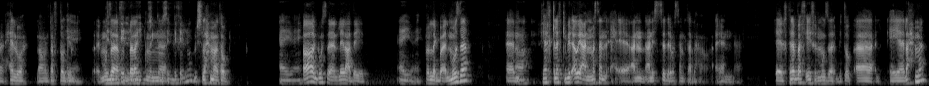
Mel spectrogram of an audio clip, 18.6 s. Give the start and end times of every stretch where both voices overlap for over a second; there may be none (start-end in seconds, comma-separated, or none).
2.1-3.4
